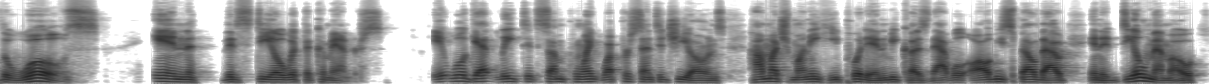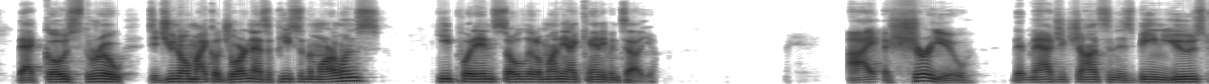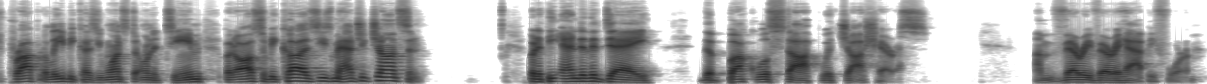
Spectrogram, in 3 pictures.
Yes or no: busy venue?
no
